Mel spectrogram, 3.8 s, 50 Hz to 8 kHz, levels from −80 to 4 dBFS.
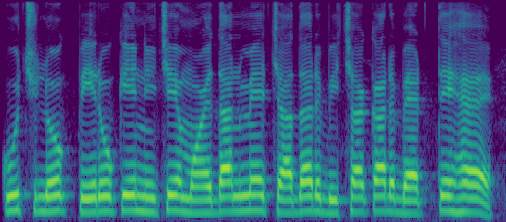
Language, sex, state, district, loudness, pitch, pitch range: Hindi, male, West Bengal, Alipurduar, -13 LUFS, 195 Hz, 185-200 Hz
